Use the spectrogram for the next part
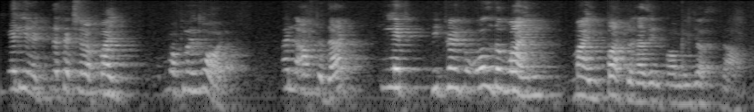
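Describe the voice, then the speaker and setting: A stage performer playing a stiff, formally polite and aggrieved Victorian gentleman guardian in a comedy, with halting, fussy delivery. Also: medium pitch, lightly acted. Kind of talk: theatrical stage comedy acting. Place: indoor stage, far from microphone. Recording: very echoey distant stage play recording.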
